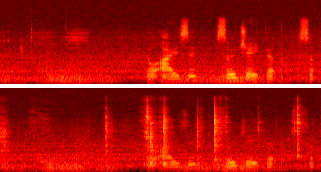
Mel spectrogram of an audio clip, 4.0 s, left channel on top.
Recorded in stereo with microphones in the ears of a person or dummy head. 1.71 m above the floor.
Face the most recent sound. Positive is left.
turn(degrees=75)  # may be behind; listen again after turning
